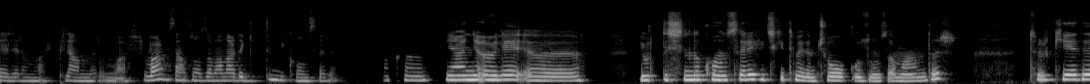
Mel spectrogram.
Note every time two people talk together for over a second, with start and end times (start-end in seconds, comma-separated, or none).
none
